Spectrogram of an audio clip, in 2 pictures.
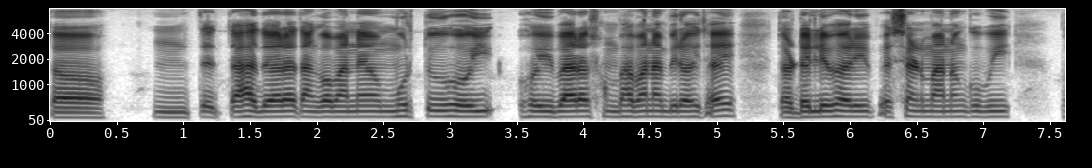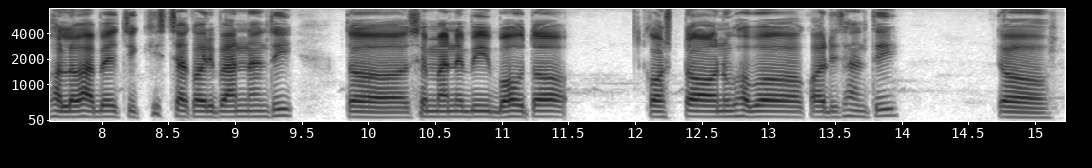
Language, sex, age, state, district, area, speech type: Odia, male, 18-30, Odisha, Ganjam, urban, spontaneous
